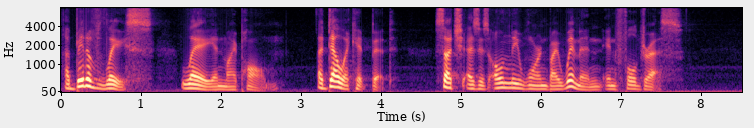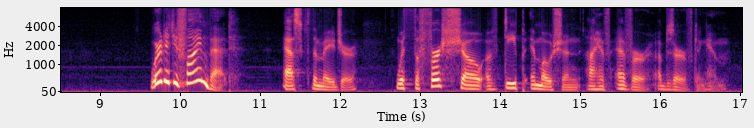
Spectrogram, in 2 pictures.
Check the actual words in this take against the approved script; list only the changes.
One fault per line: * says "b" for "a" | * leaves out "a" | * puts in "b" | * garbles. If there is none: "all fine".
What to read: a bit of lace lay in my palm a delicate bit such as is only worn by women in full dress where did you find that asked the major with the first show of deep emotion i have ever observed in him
all fine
